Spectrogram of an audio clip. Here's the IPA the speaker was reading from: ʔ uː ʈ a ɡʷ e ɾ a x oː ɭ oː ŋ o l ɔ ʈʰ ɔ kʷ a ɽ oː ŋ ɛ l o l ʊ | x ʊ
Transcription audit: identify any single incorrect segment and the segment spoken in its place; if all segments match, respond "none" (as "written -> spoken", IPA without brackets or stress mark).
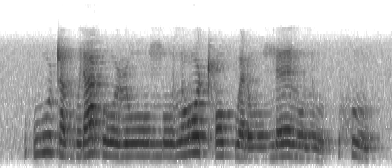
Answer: none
